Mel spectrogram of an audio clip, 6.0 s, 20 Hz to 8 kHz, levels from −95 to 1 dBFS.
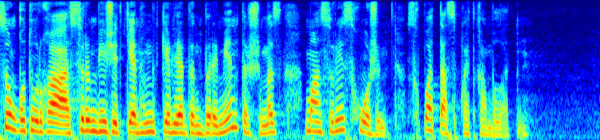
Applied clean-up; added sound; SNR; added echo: none; none; none; none.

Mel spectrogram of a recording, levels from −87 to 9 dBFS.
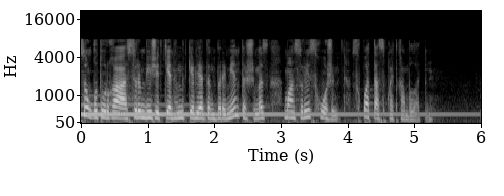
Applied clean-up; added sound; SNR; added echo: none; Piano; 8 dB; none.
